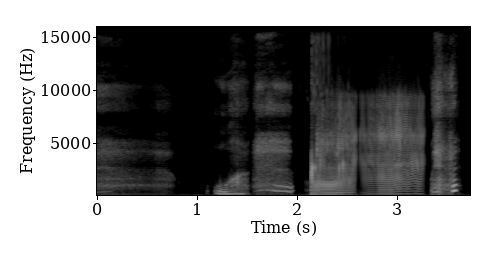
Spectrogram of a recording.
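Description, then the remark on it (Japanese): A quick run of several fart noises, fairly loud: short squeaky blasts, a longer fluttering, rippling one, then a brief final toot, with a faint breathy sound at the start; they follow a meal of ramen, garlic-heavy fried rice and gyoza. “こんなん屁臭くなって当然だよね。”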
